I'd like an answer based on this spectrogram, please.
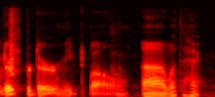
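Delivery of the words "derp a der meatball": put-on Swedish-sounding gibberish. Repeating a bit for a co-player: Swedish Chef voice. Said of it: "He did Swedish Chef from the Muppets".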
